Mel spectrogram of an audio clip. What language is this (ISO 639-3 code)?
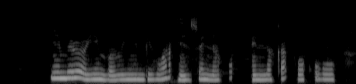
lug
